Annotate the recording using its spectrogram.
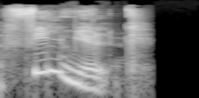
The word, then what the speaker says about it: filmjölk: Another breakfast, Swedish breakfast that I like and I do enjoy, which I cannot find it in Singapore, it's a filmjölk. Filmjölk. It's spelled F-I-L, filmjölk. M-J-O with two dots on the top, L-K. Mjölk. Fill milk.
